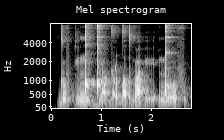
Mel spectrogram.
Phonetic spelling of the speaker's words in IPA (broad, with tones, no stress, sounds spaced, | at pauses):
d o˧ f k ḛ˦ ŋ͡ǃ ḭ˦ ɡ͡ǃ ḛ˦˨ dˤ ḛ˨ ɭ dˤ i˧ tˤ ɡʷ a˦˨ ʔ ḛ˦ | ŋ͡ǃ o˨˦ f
